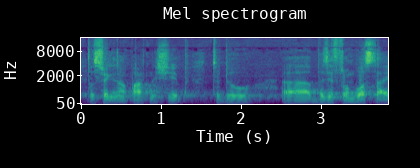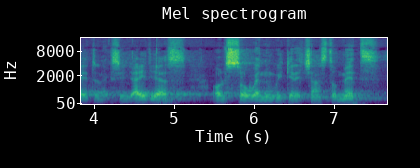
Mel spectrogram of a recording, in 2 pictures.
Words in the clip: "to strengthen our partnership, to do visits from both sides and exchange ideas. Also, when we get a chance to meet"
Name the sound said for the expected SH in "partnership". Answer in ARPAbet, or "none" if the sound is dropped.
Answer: SH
